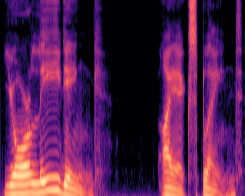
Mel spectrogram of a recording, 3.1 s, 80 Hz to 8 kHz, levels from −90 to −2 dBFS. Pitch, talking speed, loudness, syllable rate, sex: 115 Hz, 80 wpm, -15 LUFS, 3.7 syllables/s, male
